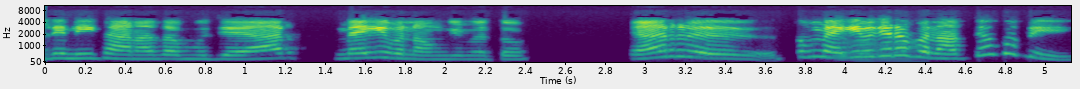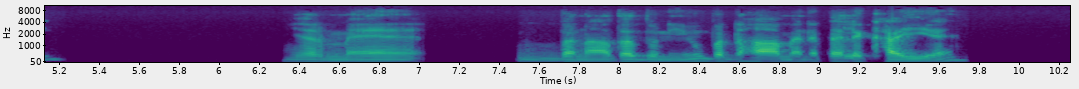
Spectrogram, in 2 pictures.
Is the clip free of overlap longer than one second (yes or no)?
yes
